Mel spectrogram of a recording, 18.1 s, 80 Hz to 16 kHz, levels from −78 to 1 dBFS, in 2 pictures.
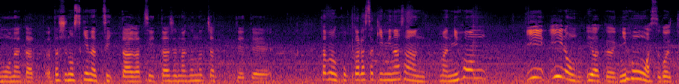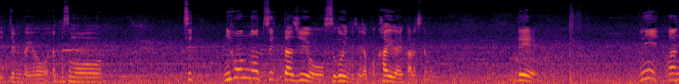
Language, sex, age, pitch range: Japanese, female, 20-39, 215-305 Hz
